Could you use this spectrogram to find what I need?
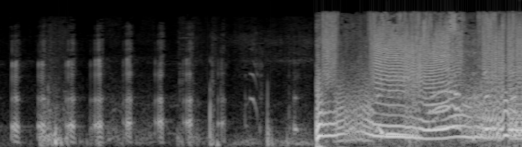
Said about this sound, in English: That's the first time we've farted on the cast in a while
